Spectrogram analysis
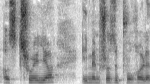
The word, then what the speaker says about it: Australia: Donc vous avez constaté que Australie, j'ai accentué sur la deuxième, Australia, et même chose pour la nationalité Australian.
